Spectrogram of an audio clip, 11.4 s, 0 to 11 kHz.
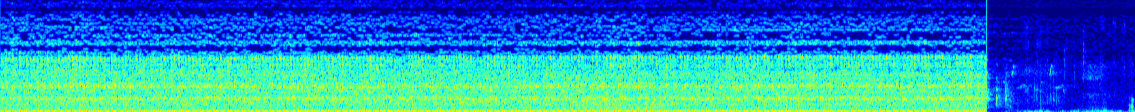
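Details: Cub Cadet XT1 LT46" mower after tune-up (new fuel pump, fuel filter, oil and filter, plugs, can tune-up additive, deposits blowing out exhaust): steady even drone, no misses or knocks, then clean shutdown; running healthy.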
